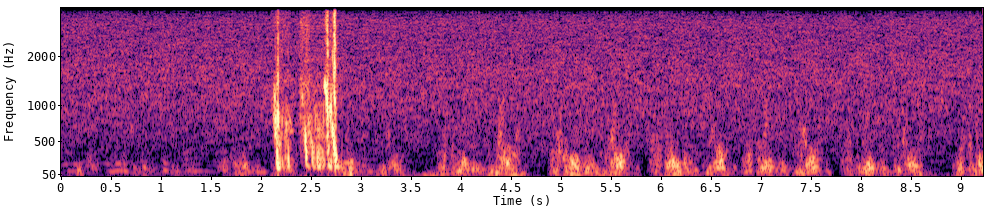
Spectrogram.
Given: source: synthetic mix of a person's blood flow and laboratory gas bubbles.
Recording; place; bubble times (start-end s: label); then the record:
Doppler ultrasound of blood flow; precordium
2.10-2.33 s: bubbles
2.38-2.81 s: bubbles
From the record:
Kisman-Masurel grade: 223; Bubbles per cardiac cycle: several, 3 to 8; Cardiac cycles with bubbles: 10 to 50%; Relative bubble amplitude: loud (0.450 to 0.775); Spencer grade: 2 (many but less than half of the cardiac periods contain bubble signals, singularly or in groups); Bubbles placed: only in the low amplitude regions of the cardiac cycle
